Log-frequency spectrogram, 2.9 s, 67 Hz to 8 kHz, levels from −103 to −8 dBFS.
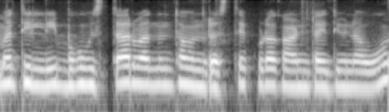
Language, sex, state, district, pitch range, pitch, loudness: Kannada, female, Karnataka, Mysore, 200-225 Hz, 215 Hz, -16 LUFS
